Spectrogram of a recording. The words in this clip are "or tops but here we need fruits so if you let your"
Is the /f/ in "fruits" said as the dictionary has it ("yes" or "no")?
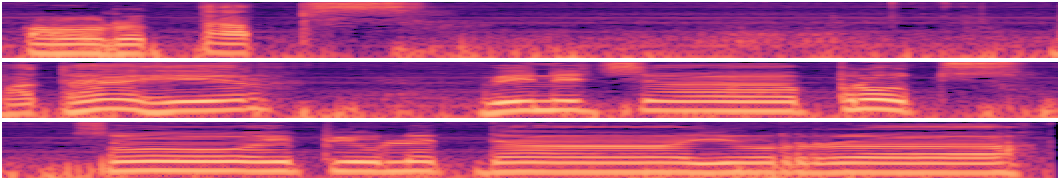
no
